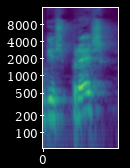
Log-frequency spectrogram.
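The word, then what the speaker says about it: Gespräch: इसको हम गेस्प्रेश प्रोनाउंस करते हैं और इसको हम इंग्लिश में कहते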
